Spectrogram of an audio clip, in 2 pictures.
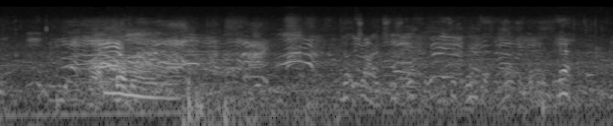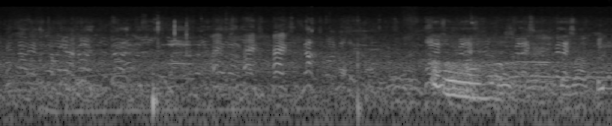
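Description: Spectators cheer loudly at a goalmouth scramble.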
